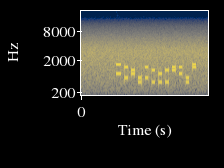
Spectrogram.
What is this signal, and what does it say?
Multi-frequency trunk signalling (R1, as on North American trunks), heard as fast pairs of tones, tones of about 70 ms. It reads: KP 8618424091 ST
